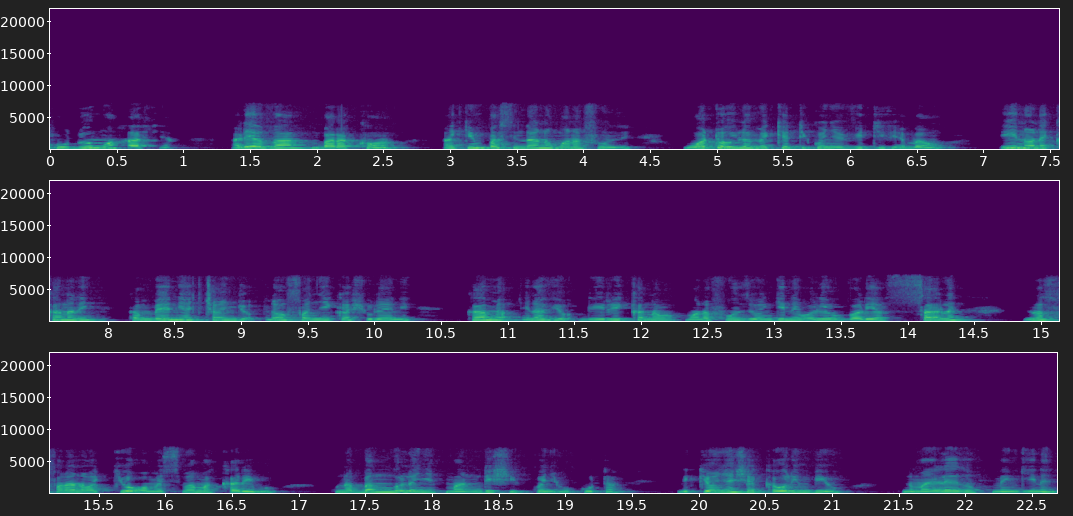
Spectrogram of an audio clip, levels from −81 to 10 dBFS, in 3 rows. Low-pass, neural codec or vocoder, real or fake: 7.2 kHz; none; real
